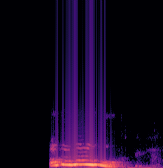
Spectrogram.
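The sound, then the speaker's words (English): A single voice in a crowd lets out a short, sustained howl, sliding slowly downward in pitch before trailing off, about a second long, with no other talk around it. “Actually, the people in the crowd are making the same noise you just made.”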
